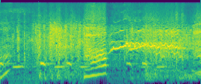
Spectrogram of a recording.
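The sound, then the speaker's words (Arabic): A purebred Arabian horse whinnies loudly, a long wavering neigh that rises and falls for several seconds, with some background voices murmuring underneath. “ما شاء الله، سبحان الله، حصان عربي أصيل.”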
